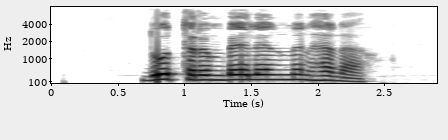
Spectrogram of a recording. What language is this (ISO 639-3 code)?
kur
